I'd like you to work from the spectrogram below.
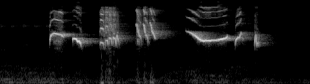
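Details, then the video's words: Ngeplong-style song of an orange-headed thrush, meant as a tutor for young birds: a rapid string of loud, buzzy, chattering whistled notes, then a long smooth whistle dipping slightly before a final short phrase. "SUARA HUTAN ANIS MERAH NGEPLONG SANTAI"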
